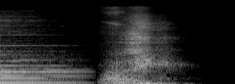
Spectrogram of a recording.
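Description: The held chord of a short logo jingle fades out in the first second, followed by a breathy whoosh that swells and dies away over about a second.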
